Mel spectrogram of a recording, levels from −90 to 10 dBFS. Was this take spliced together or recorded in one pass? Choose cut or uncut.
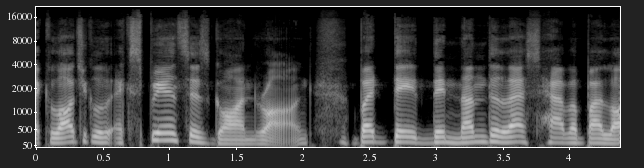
uncut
